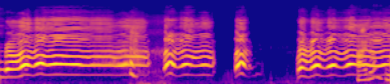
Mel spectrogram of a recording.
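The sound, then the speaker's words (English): A dog whimpers and whines loudly, in several long, wavering high-pitched bursts separated by brief pauses, with no talking. “Your dog.”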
